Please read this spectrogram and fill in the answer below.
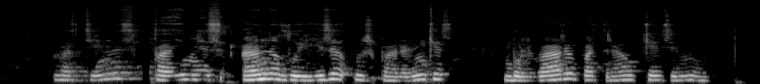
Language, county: Lithuanian, Klaipėda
